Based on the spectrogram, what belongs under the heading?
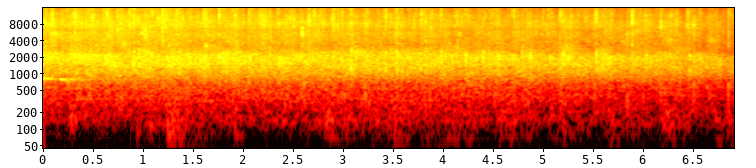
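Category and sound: crowd, audience applause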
